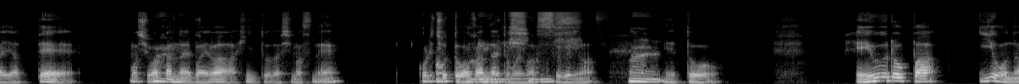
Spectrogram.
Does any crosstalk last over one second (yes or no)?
yes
